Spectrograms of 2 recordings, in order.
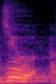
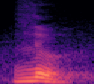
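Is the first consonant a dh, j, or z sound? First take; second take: j; dh. First: It starts with a j sound. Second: It starts with a soft dh sound. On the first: The speaker calls it wrong. "bukan ju" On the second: The speaker calls it right. "ini za"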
